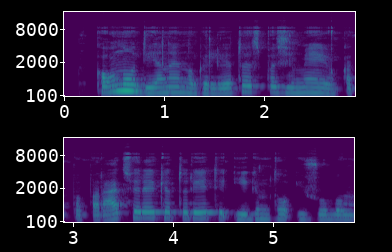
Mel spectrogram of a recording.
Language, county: Lithuanian, Marijampolė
